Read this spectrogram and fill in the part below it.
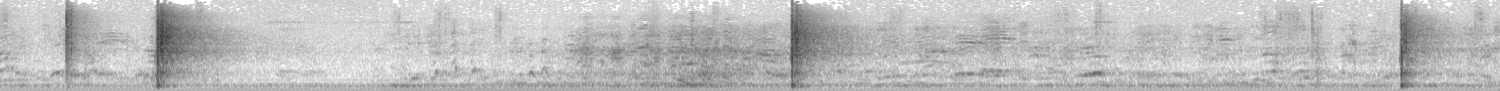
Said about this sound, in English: I think I better use a longer whip on that thing, don't you? I better use a longer whip.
